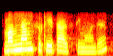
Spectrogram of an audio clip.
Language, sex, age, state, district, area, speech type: Sanskrit, female, 18-30, Rajasthan, Jaipur, urban, conversation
